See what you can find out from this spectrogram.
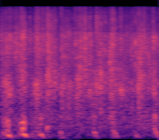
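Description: An audience applauds with a dense, steady wash of clapping that holds at an even level throughout, with a few low voices or murmurs mixed underneath.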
